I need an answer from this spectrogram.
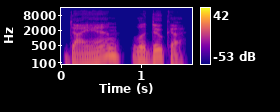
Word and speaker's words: Diane LaDuca: over the world today I'll be visiting with Diane laduca did I pronounce that correctly you did oh okay good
